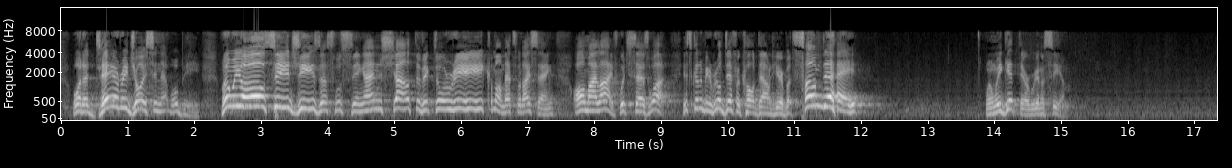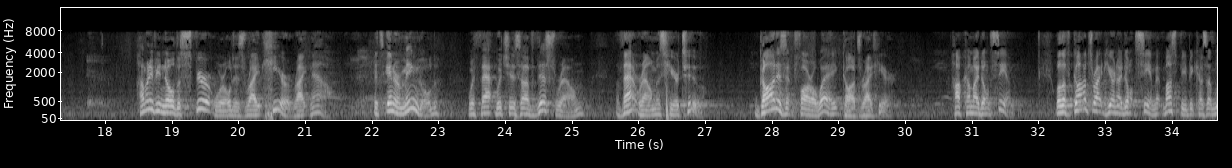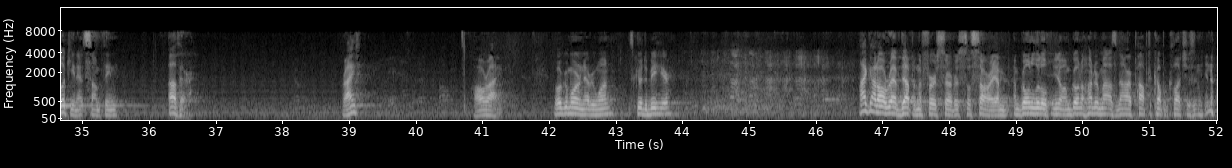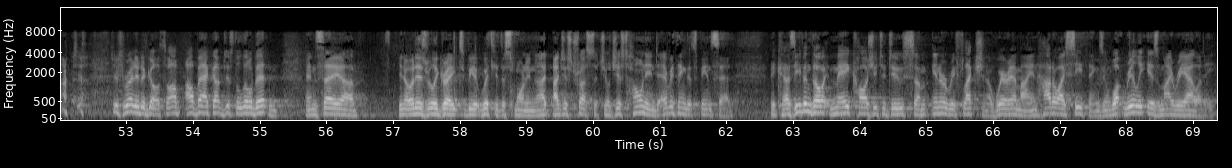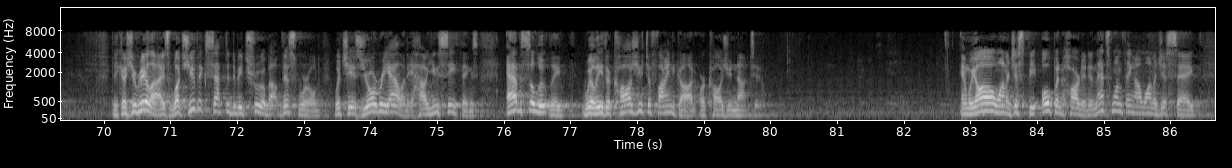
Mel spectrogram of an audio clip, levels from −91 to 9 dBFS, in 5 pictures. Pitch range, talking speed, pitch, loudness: 120-185 Hz, 190 wpm, 145 Hz, -22 LUFS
